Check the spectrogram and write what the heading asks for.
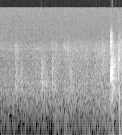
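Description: Near silence: quiet room tone with a few faint, light ticks about half a second apart.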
